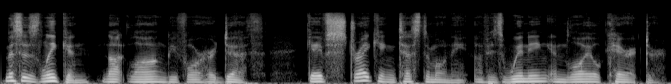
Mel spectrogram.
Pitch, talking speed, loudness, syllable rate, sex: 115 Hz, 145 wpm, -20 LUFS, 4.2 syllables/s, male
